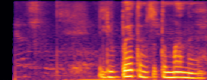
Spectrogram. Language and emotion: Russian, neutral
